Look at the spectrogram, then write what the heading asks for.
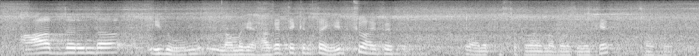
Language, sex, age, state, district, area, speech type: Kannada, male, 30-45, Karnataka, Kolar, rural, spontaneous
